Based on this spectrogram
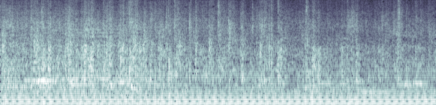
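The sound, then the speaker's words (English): A church audience claps hands steadily and continuously, a dense wash of many overlapping claps at a moderate level, with a low steady hum underneath. “Oh, clap your hands, all ye people.”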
